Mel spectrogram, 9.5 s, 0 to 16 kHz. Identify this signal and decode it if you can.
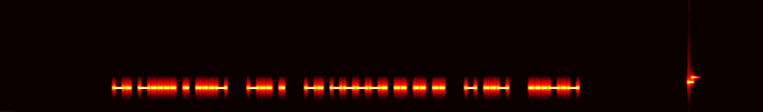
Morse code, heard as a keyed tone, about 32 wpm, 700 Hz. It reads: N6EV DE N9III TU <SK>
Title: Practice QSO - Exchange 4 - Ending - 30wpm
